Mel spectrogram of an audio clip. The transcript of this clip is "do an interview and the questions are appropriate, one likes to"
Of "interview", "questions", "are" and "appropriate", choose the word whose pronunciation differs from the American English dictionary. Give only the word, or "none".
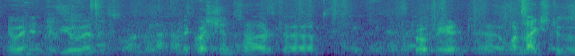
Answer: none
